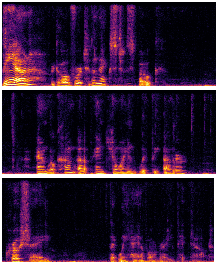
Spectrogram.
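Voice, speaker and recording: A man's medium-pitched voice with vocal fry, ordinary pitch variation, a very slow pace and long, frequent pauses. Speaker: crochet vlogger. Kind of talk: tutorial. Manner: halting.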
